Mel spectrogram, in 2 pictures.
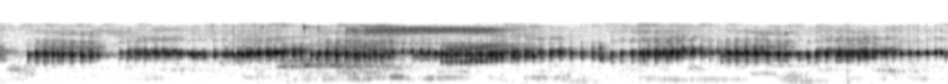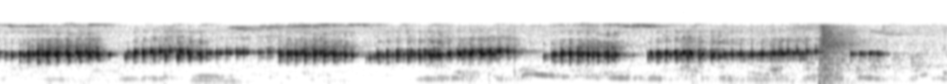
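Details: Many frogs calling together in a temple pond at Tenporinji, Japan, a steady rattling, pulsed chorus with long overlapping bursts, pausing briefly near the end, with faint lower croaks beneath and a single sharp click.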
